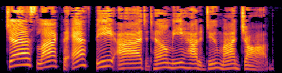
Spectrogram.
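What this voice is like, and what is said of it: Slow Southern drawl. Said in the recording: “He had a southern drawl and said FBI slowly ... emphasizing each letter distinctly, the I sounding like ah”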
